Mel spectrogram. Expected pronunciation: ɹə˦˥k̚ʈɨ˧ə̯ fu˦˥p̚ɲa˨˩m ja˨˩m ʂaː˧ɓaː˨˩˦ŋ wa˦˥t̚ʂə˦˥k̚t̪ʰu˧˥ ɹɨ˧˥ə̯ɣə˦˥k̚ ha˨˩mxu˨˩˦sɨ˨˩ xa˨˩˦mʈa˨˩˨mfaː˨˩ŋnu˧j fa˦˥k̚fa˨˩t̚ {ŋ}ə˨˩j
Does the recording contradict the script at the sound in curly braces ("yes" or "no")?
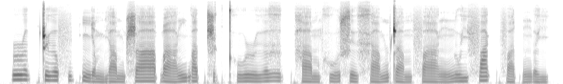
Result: no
